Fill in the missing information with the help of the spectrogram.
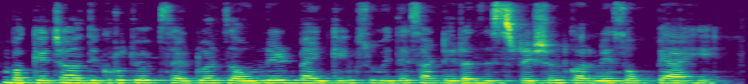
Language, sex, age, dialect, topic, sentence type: Marathi, female, 18-24, Northern Konkan, banking, statement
